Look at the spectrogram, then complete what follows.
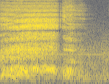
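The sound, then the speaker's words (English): A person breathing deeply by lifting the shoulders: one long, faint, wheezy inhalation with a hissing, airy tone that breaks off and then tails away more softly. “When you say to someone, breathe deeply, here's normally what I get.”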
